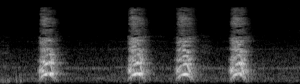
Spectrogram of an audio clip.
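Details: Dog barking at a washing machine: four sharp, mid-pitched barks, one lone bark then three in quick succession about half a second apart, over a faint steady hum.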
